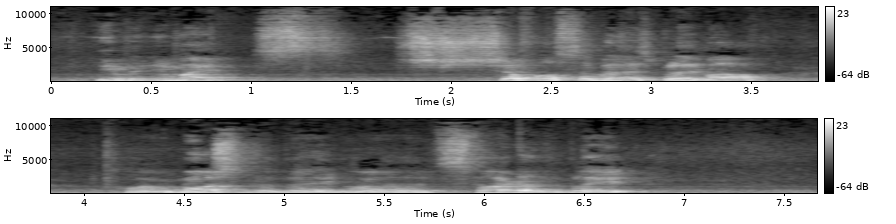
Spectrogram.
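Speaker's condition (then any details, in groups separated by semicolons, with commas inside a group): Parkinson's; trouble in the throat while speaking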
